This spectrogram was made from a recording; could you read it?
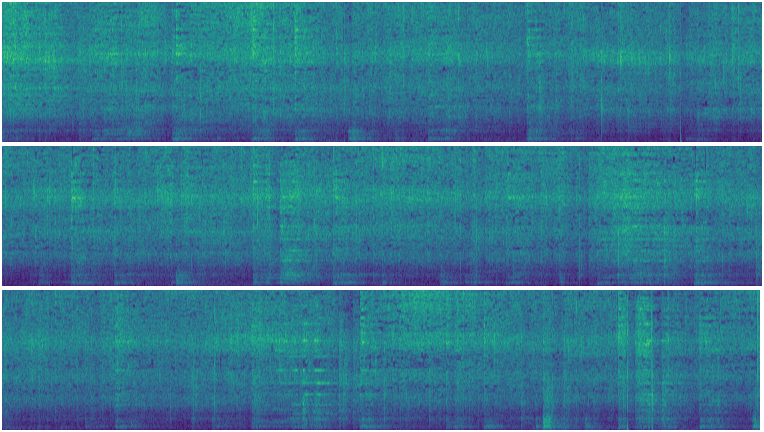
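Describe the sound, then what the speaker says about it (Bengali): Capsicum and onion sizzle steadily as they are stir-fried in a pan, with continuous frying hiss and occasional scraping of the stirring utensil. "এবার আমি দিয়ে দেবো একটা ক্যাপসিকাম। ক্যাপসিকামটা নেড়ে নেবো।"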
